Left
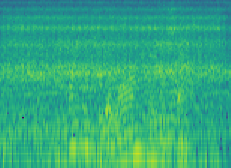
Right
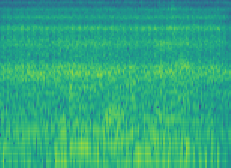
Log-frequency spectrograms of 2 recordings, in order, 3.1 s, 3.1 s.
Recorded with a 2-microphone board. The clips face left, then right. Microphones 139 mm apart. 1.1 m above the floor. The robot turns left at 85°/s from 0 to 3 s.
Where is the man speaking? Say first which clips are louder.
Left 1 dB; 165° right, 6.5 m; by 3.1 s 5° left, 6.5 m.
